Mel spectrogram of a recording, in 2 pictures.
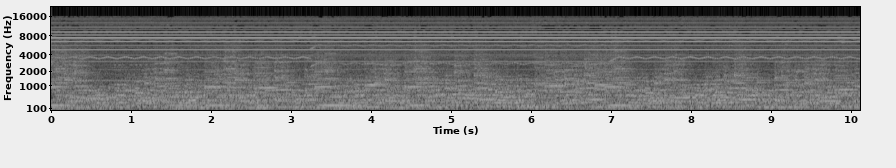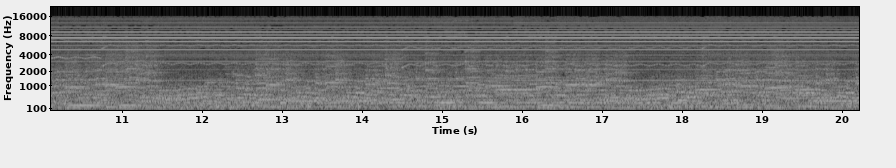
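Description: Experimental electronic synthesizer music: a dense, steady drone texture of many shifting, overlapping tones, with thin, unchanging high-pitched whines above it and a warbling high tone that fades in and out several times.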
